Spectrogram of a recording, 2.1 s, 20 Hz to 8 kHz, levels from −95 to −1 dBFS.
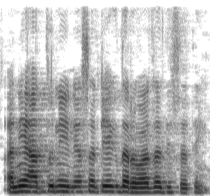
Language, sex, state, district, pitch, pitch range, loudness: Marathi, female, Goa, North and South Goa, 210 Hz, 195-220 Hz, -16 LUFS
